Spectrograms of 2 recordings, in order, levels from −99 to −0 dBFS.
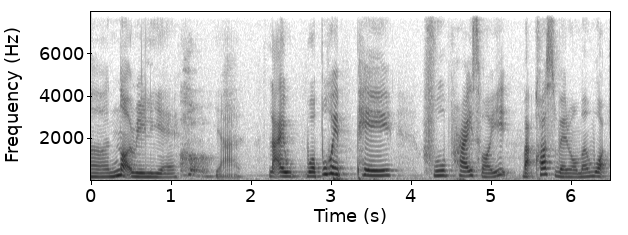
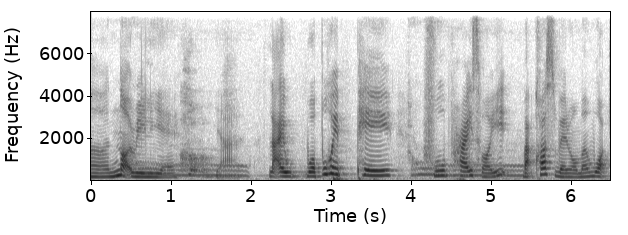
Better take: first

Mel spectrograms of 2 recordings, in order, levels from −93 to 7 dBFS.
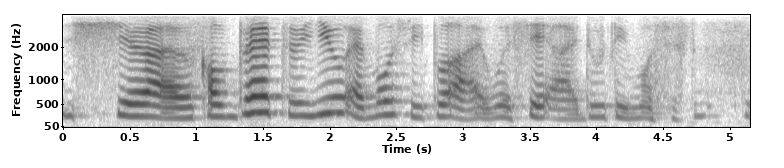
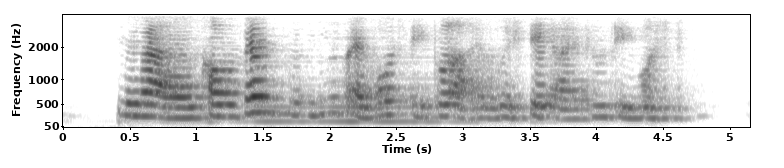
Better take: first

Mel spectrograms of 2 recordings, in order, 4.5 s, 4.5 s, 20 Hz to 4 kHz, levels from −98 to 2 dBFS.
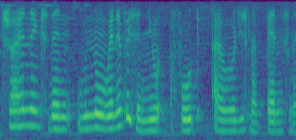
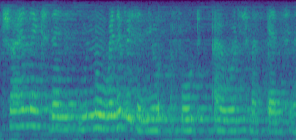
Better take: first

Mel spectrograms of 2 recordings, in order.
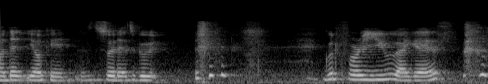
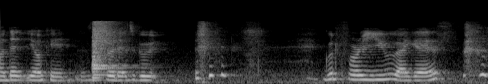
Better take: first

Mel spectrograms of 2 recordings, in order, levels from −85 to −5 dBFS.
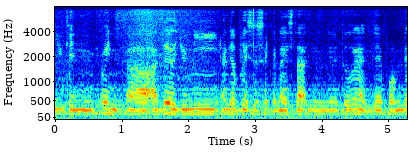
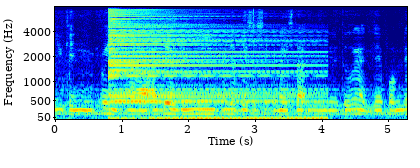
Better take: first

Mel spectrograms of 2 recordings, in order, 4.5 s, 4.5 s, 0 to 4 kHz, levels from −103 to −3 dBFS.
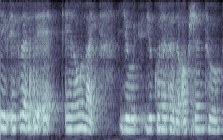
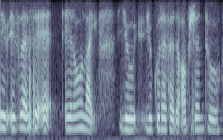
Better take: second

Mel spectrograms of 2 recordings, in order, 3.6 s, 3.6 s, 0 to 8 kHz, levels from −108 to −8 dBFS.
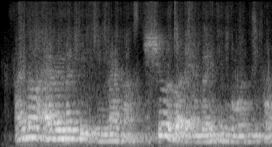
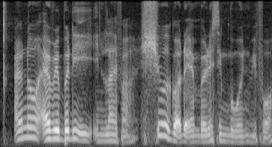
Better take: second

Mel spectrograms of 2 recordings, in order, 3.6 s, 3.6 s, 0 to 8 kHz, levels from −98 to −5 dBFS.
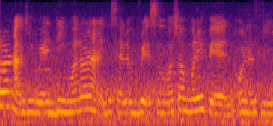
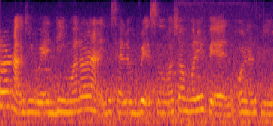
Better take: first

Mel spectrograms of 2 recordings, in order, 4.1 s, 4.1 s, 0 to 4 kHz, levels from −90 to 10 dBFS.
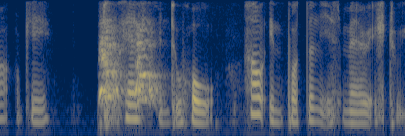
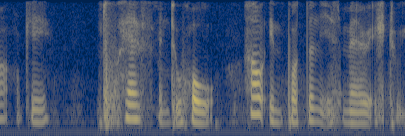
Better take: second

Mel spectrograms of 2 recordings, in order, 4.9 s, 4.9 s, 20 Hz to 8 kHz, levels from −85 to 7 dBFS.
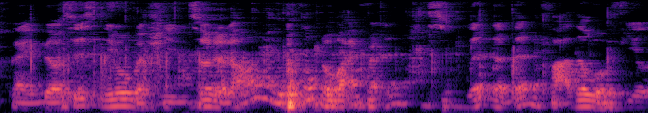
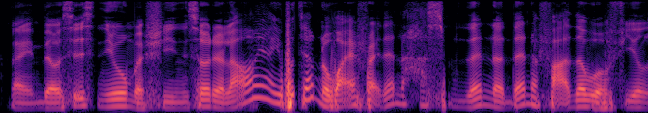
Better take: second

